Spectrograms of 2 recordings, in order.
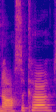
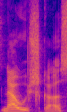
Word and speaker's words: Nausicaa: In the English version, it's pronounced Nausicaa, so... – Okay. – Just so you're aware, yes. – Because I watched the Japanese version, and it was Naushka, so that's where the variation yes.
